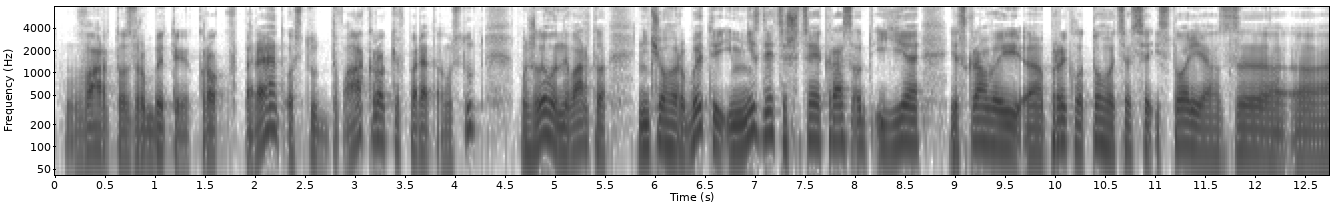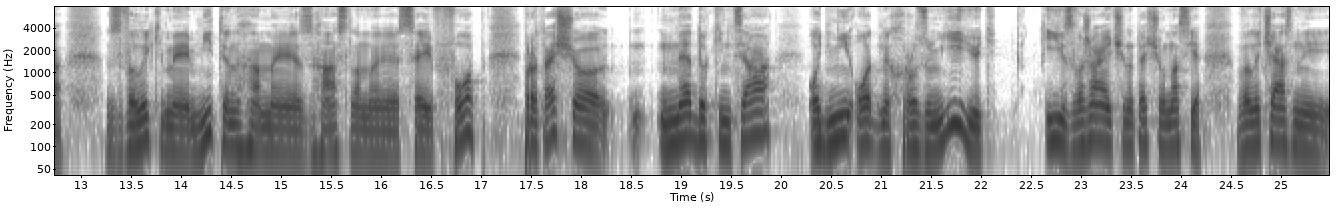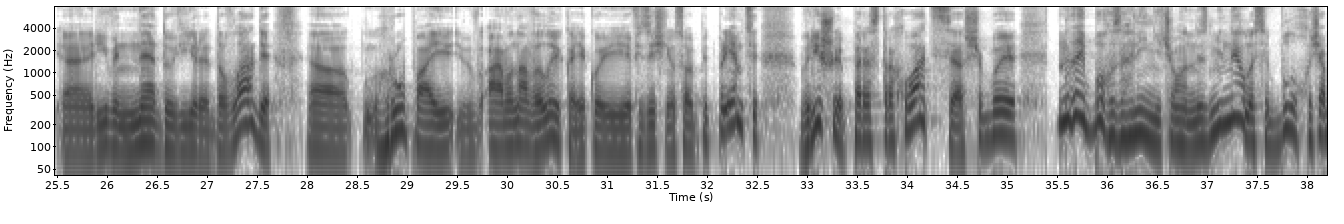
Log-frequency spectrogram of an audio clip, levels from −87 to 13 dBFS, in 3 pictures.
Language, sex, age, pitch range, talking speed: Ukrainian, male, 30-49, 90-125 Hz, 125 wpm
